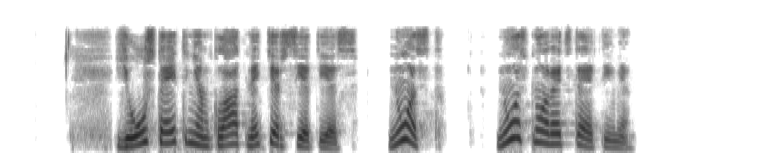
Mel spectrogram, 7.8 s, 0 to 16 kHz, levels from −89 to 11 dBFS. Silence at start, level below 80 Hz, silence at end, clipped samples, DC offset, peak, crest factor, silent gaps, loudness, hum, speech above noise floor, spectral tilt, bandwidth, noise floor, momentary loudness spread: 0.85 s; -60 dBFS; 1.55 s; under 0.1%; under 0.1%; 0 dBFS; 16 dB; 3.60-3.88 s, 4.47-4.67 s, 4.75-4.79 s, 4.86-4.96 s; -15 LUFS; none; 21 dB; -3 dB/octave; 8 kHz; -36 dBFS; 20 LU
